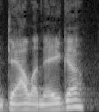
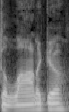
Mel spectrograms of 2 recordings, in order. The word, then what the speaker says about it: Dahlonega: Back in Atlanta, you could always tell the new weather guy on the news because he would say it's raining in Dahlonega. It's actually pronounced Dahlonega. It's a little mountain town in North Georgia. But we always got a kick when the new guy pronounced it Dahlonega.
